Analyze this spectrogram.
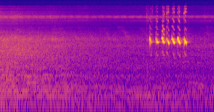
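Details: Sooty-headed bulbul song used to provoke rival birds: a quick burst of about seven bright chirping notes, evenly spaced, after a stretch of quiet background hiss.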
